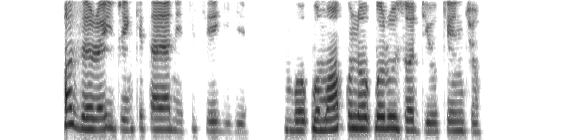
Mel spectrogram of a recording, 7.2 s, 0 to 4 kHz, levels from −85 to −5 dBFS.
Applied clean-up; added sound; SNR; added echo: none; none; none; none.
